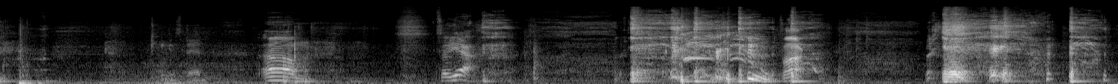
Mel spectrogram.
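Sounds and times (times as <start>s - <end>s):
speech: 1.9s - 3.2s, 4.4s - 5.0s, 7.1s - 8.2s, 9.4s - 10.2s
man coughing fit while drinking coffee: 4.8s - 5.2s, 6.2s - 8.3s, 9.3s - 11.1s.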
